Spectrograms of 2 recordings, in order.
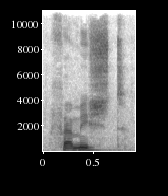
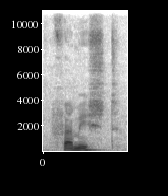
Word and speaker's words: famished: जब आप FAMISHED को प्रोनाउंस करेंगे तो इसका प्रोनंसिएशन होगा फैमिश्ड, यानी कि ट पर लास्ट करेगा, ड पर नहीं, डी को टी जैसा पढ़ेंगे, टी का साउंड ट होता है, ऐसा ही पढ़ेंगे, फैमिश्ड, फैमिश्ड।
